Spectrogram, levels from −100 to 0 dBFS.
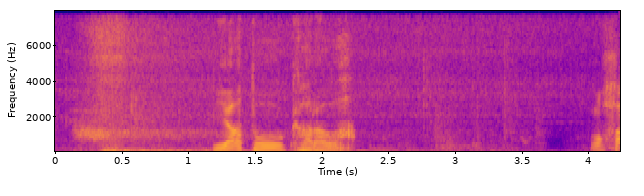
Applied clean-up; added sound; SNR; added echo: none; Rattle (instrument); 18 dB; none.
